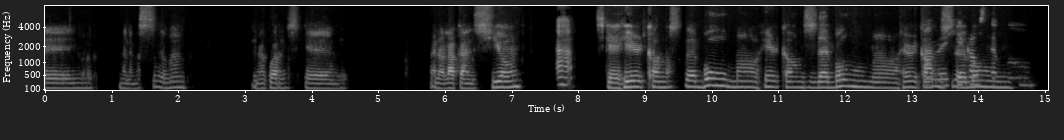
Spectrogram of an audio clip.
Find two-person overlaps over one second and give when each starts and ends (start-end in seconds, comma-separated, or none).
13.2-14.5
